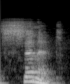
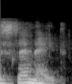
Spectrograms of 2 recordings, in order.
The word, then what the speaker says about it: senate: bharata of privet Prahlada or senate sanella the senate not the senate that's incorrect the senate separate to separate to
